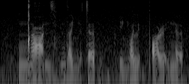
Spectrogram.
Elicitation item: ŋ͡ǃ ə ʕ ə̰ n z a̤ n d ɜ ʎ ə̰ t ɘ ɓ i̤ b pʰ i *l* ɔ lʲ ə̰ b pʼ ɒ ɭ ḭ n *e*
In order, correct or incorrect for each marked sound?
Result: incorrect, incorrect

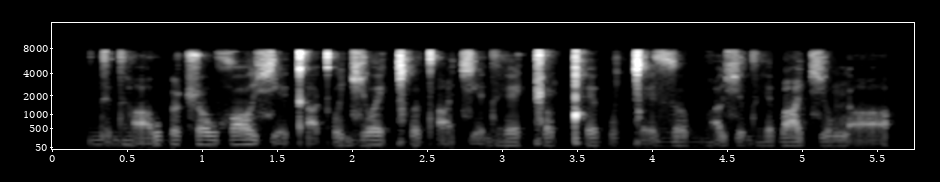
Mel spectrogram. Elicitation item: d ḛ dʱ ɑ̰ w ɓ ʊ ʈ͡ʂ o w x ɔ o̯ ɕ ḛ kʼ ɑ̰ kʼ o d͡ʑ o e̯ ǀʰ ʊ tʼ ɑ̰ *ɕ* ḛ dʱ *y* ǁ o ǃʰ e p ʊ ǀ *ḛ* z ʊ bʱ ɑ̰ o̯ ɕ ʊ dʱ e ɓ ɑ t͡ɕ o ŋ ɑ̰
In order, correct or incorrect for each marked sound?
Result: incorrect, incorrect, correct

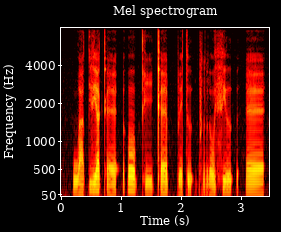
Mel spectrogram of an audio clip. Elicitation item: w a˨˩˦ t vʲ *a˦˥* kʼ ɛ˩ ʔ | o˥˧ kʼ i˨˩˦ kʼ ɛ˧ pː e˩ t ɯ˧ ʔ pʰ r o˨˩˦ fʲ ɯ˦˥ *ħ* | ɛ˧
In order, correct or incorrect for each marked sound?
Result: correct, incorrect

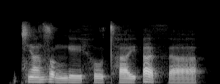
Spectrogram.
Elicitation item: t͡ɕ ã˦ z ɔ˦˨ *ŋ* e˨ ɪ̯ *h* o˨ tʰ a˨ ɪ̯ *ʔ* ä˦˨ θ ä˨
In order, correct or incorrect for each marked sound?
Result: correct, correct, correct

